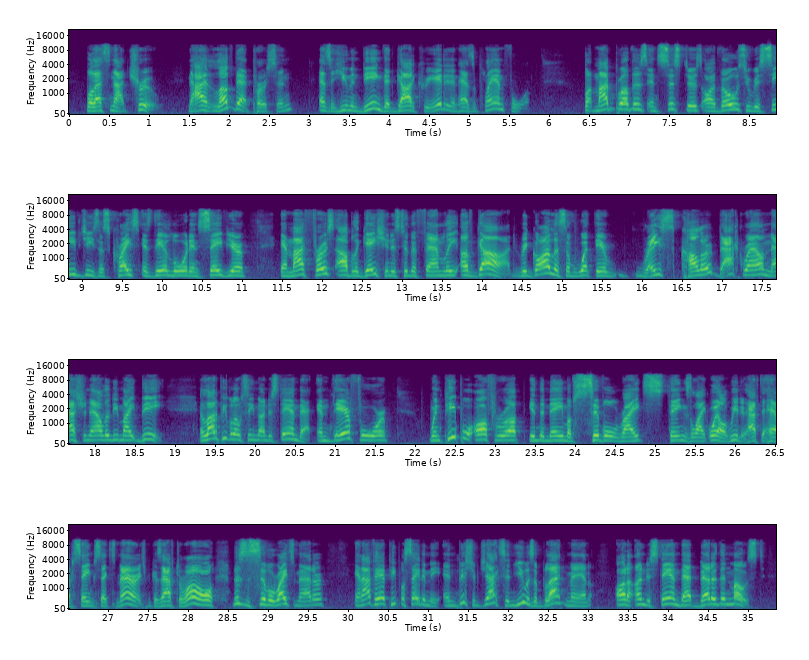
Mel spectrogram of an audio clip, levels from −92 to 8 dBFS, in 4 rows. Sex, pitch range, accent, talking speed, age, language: male, 180-230 Hz, American, 205 wpm, 40-59, English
